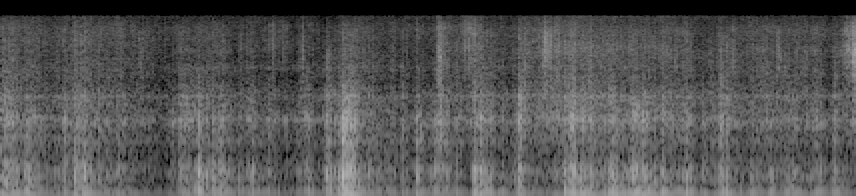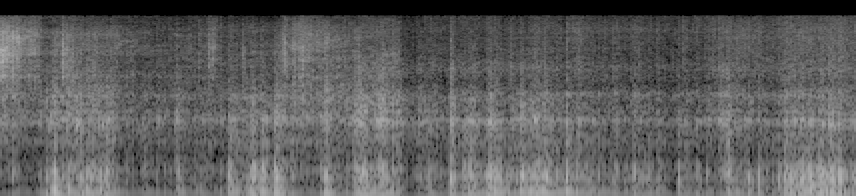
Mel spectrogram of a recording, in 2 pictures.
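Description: Electric linisher (belt sander) running with a steady motor hum, with irregular surges of sanding noise as small wooden pieces are pressed against the belt.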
